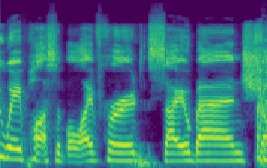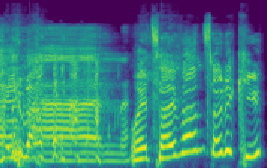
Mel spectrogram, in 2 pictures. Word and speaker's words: Siobhan: I say, oh, like I'm hanging out with Siobhan, he goes, you mean?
